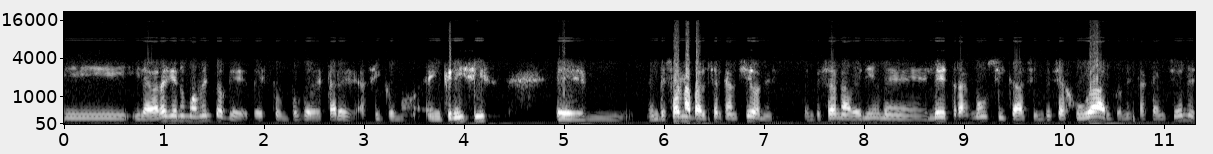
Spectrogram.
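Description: A man with a Rioplatense accent speaks in a dark, mellow tone, with big swings in loudness. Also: medium pitch for a man, ordinary pitch variation, moderate pace. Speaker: rock singer. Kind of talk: radio interview.

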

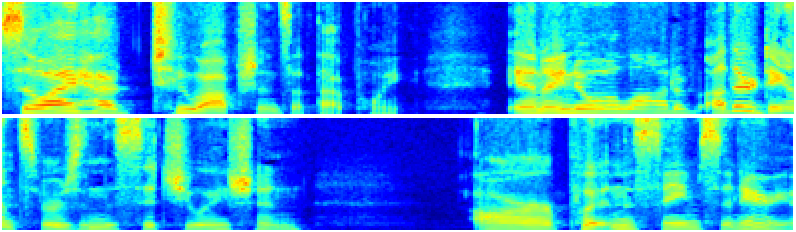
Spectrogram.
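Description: A woman at a moderate pace with lively intonation, against a quiet background. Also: medium pitch for a woman. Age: 30s. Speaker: podcast host, former dancer. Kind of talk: solo podcast monologue. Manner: animated.

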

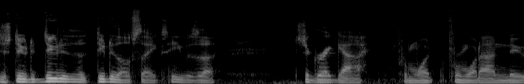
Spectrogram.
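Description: In an Appalachian accent, a man speaks on a very clean recording with a silent background. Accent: Appalachian Southern US. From Eastern Kentucky. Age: 30s. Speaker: podcast guest. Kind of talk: casual chat. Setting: home studio.

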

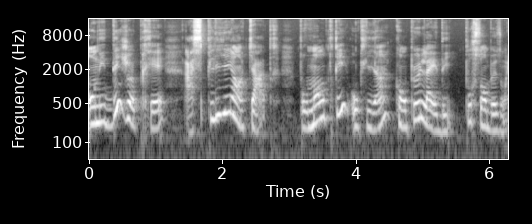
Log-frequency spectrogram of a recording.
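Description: Speaking at a very slow pace, a woman with a dark, mellow tone and fairly high pitch makes very wide pitch swings. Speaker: podcast host, sales coach. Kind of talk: solo podcast tutorial. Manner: casual, animated.

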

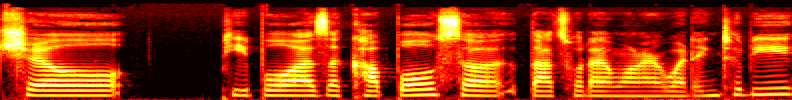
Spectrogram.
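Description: A woman speaks in a plain, everyday voice at a medium pitch with ordinary pitch variation, recorded very cleanly against a silent background. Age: 20s. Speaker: waxing specialist. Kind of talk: casual chat. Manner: frequent laughter.

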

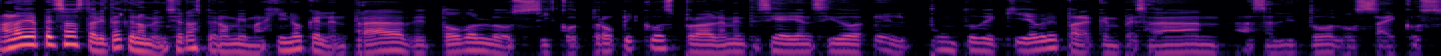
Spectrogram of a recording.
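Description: A man with a Mexican accent speaks at a moderate pace and medium pitch, with ordinary pitch variation, big swings in loudness, hardly any pauses, and a dry, close sound with no echo. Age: 30s. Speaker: podcast host. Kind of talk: casual chat.

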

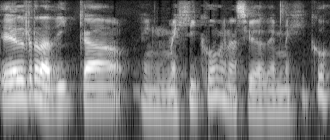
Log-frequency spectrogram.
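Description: A normal speaking voice from a man, pitched fairly high and moving at a moderate pace. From Mexico, Tabasco (Huimanguillo). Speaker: podcast host, personal development coach. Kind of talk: motivational talk.

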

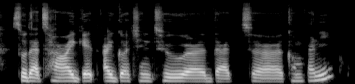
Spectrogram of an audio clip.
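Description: Moderate pace and ordinary pitch variation, with a French accent, in a dry, close sound with no echo. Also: woman. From France. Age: young. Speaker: tech founder. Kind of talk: interview. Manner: halting.

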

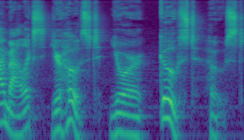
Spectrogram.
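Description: A man performs a put-on character voice at a medium pitch. He speaks at a very slow pace. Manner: spooky, theatrical.

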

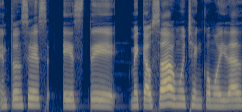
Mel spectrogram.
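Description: A plain, everyday voice from a woman, medium in pitch and fairly even in intonation, at a fairly slow pace on a very clean recording with a silent background. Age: 20s. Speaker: university student and church youth volunteer. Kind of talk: casual faith-based podcast chat.

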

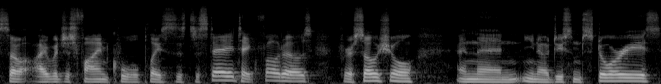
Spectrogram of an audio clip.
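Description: On a very clean recording with a silent background, a man talks fairly slowly in an ordinary speaking voice, at a medium pitch with ordinary pitch variation. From US West Coast, California Bay Area. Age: 20s. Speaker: social media marketer. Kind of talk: casual interview chat. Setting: studio.

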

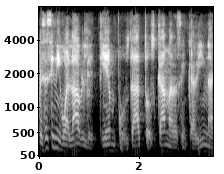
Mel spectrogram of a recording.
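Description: A man speaks at a fairly slow pace, and noticeable background noise runs underneath. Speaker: motorsport commentator. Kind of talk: casual chat.

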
